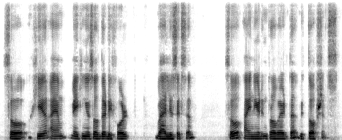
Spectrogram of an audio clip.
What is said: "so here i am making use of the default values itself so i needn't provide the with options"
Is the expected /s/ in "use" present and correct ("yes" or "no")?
yes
